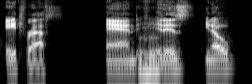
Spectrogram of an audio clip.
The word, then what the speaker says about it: Ahrefs: Ahrefs. So it's spelled Ahrefs.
